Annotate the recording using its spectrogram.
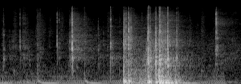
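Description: Hard plastic training prop guns being handled: a run of small clicks and knocks, then a louder clatter about a second and a quarter in as the pistol is set down and the rifle picked up.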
